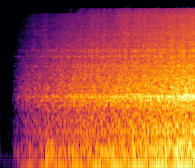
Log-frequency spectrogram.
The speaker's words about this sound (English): What's that sound? Forklift trucks. We're moving some pallets.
